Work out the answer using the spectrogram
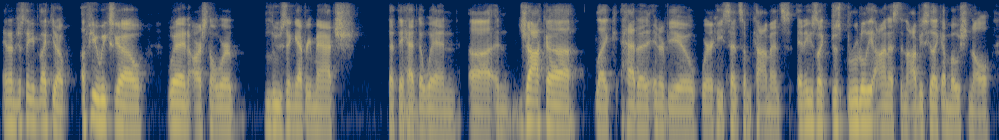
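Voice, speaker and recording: A man's voice: medium pitch, fairly even intonation, brisk, sharp tone, dull audio. A man hosting a casual football debate, thoughtful and hedging as he talks things through.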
